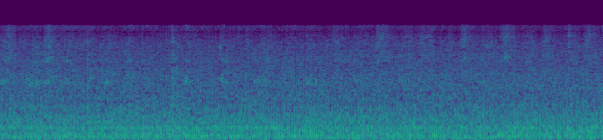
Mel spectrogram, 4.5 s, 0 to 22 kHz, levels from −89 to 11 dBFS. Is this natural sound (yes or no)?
no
